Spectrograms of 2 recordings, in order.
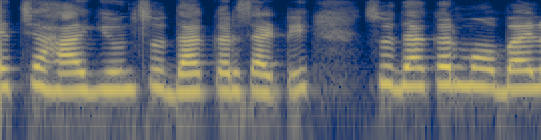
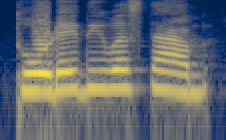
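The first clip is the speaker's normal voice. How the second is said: the louder second take, insisting; annoyed husband pressing the point louder; irritated, louder; 8 dB louder than usual. Retold or imitated. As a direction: repeat it louder and harder. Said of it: "सुधाकरची चिडचिड होतीये".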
